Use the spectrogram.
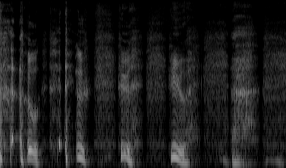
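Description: A voice imitates two teddy bears coughing and sputtering in a run of short, hoarse bursts with breathy, spitting sounds between them, fairly loud, lasting a few seconds.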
